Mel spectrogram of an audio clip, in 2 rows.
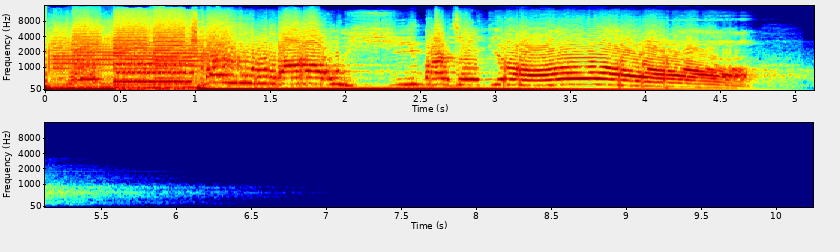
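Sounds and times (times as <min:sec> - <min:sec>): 
Korean funk music: 0:00.0 - 0:04.8.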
